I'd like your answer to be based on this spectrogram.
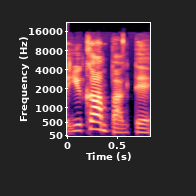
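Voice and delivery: imitation Nigerian accent. Recalling a parking attendant's words, the speaker repeats them in a Nigerian accent. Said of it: "when I want to get into my Nigerian".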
